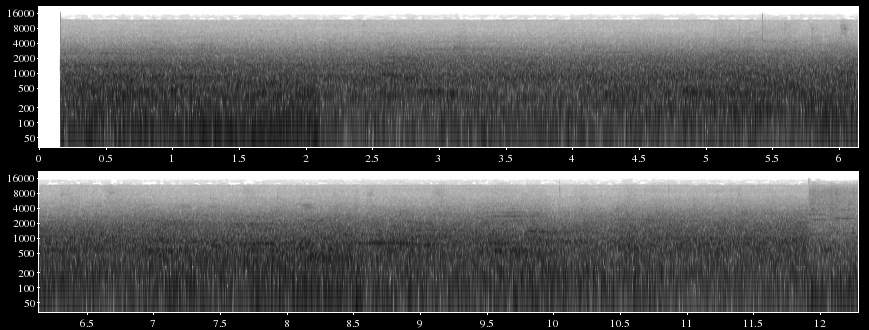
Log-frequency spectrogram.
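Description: Steady outdoor ambience: a low, even rumble like distant traffic, with faint indistinct voices in the background.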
